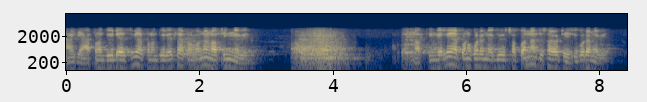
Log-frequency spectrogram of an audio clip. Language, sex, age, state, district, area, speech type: Odia, male, 18-30, Odisha, Puri, urban, conversation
